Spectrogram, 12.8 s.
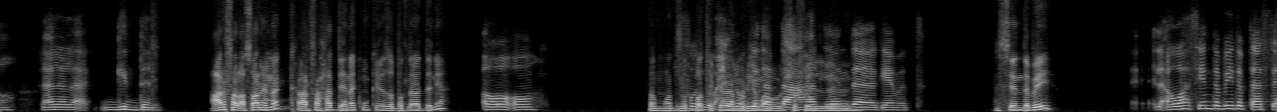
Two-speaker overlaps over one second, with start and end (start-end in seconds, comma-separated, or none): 6.7-8.6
